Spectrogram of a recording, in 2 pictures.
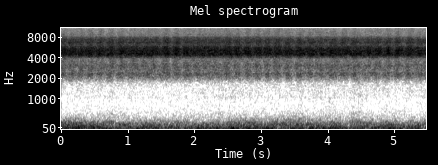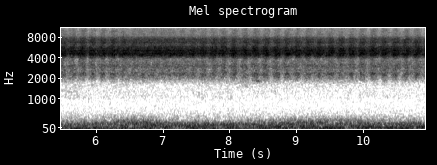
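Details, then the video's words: Continuous buzzing of cicadas in summer, a bright sizzling sound held at even loudness with a quick throbbing texture, low outdoor rumble beneath. "CICADA SOUNDS - Sound Effect of Cicadas in Summer Sounds of Cicada (Chicharra, Campanero)"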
